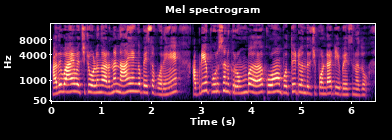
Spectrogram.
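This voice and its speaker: A woman's voice: very high voice, fast, bright, forceful tone. A woman playing a stubborn middle-aged mother who scolds her grown daughter and argues with the family in a drama skit. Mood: scolding. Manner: scolding, argumentative.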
